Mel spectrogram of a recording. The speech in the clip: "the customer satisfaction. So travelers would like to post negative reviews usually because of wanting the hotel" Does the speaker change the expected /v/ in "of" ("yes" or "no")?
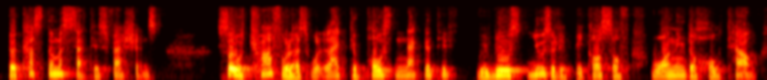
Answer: yes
